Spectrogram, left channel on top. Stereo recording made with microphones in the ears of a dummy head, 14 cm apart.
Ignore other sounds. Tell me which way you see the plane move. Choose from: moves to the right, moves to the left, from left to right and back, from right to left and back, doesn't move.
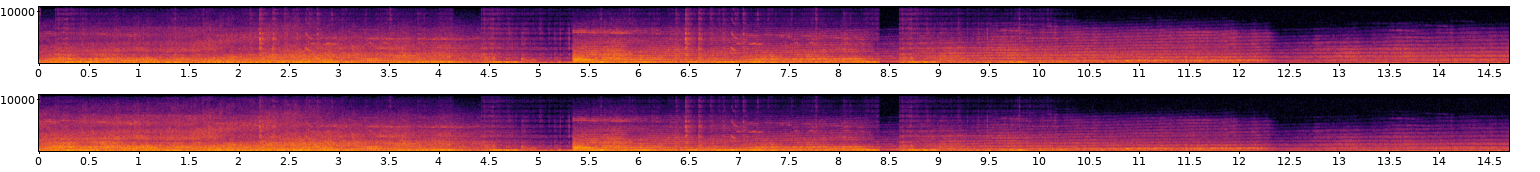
moves to the left.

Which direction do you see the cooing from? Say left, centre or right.
left.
